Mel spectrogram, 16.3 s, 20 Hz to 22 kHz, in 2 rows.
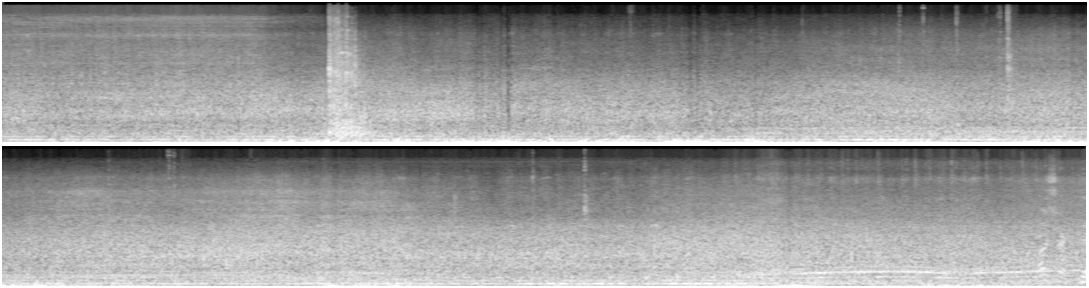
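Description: A 1970 Dodge Charger RT/SE cruises along the road, its steady engine and tire rumble droning throughout, with a sharp knock near the start and faint talk mixed in.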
